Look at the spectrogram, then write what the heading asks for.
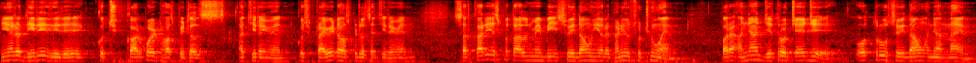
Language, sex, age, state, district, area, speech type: Sindhi, male, 60+, Gujarat, Kutch, urban, spontaneous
